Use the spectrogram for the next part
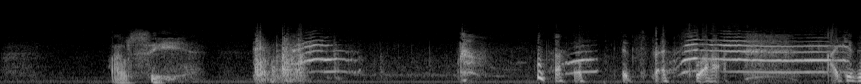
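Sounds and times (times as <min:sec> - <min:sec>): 
speech: 0:01.3 - 0:01.9, 0:05.5 - 0:07.5, 0:08.3 - 0:08.6
cat meowing at the front door: 0:02.9 - 0:03.7, 0:06.7 - 0:08.6.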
